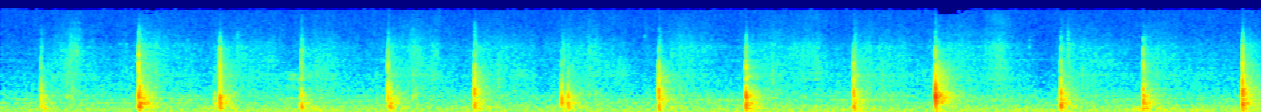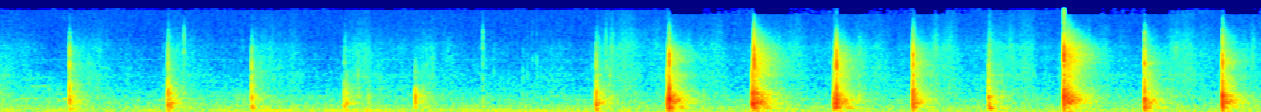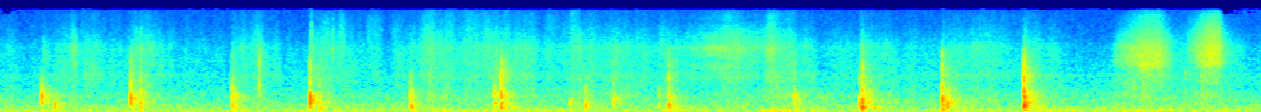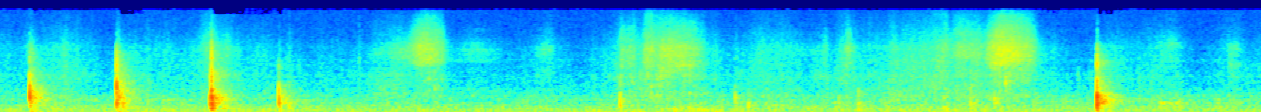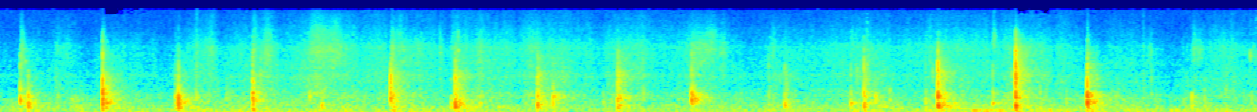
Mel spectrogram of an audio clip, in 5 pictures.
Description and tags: foley footsteps walking in room indoors
walking, indoors, footsteps, room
